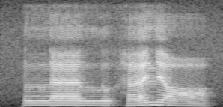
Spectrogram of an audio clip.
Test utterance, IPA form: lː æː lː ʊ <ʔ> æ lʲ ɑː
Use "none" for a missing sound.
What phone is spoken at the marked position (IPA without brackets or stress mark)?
h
